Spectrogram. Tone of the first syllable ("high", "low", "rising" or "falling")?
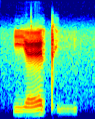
rising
